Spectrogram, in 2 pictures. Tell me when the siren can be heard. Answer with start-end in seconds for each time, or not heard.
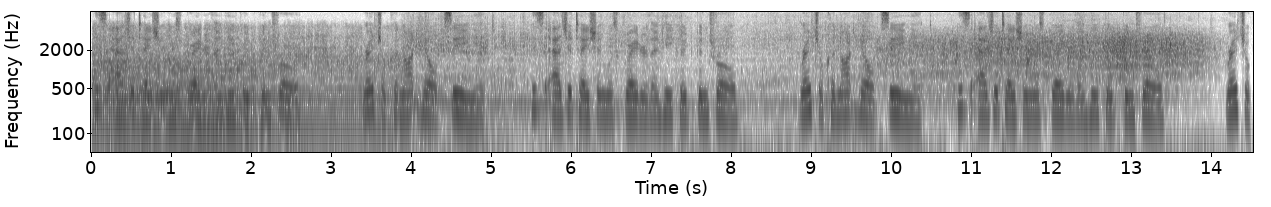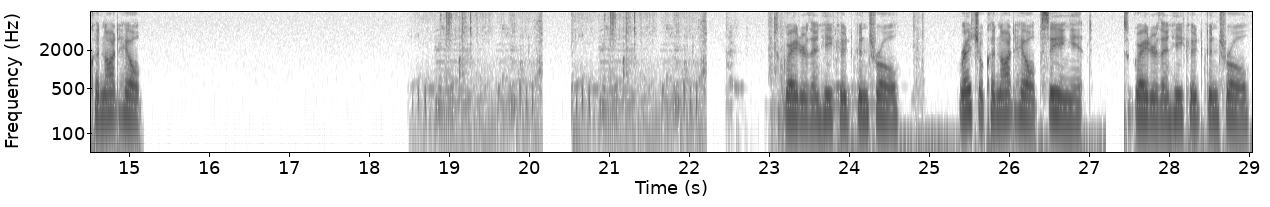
not heard.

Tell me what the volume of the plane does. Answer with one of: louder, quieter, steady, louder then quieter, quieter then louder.
quieter then louder.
